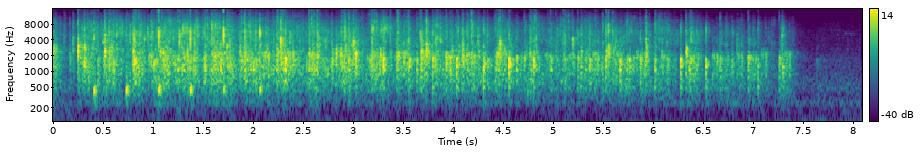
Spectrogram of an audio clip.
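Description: Audience applauding in a lecture hall, many hands clapping steadily for about seven seconds and then dying away near the end.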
